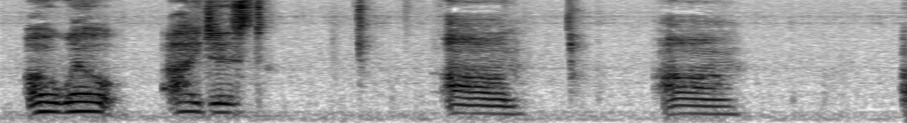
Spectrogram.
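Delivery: very slow, hesitant, fumbling for words. Retelling how the younger brother stalled while thinking up an excuse: imitating Jonathan stalling for an excuse. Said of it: "in his point of view".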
